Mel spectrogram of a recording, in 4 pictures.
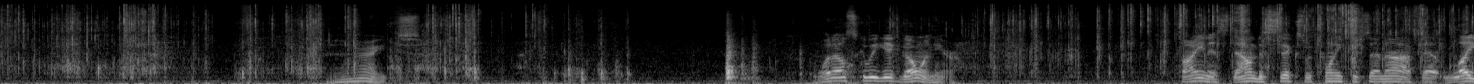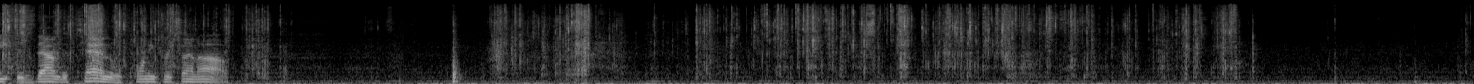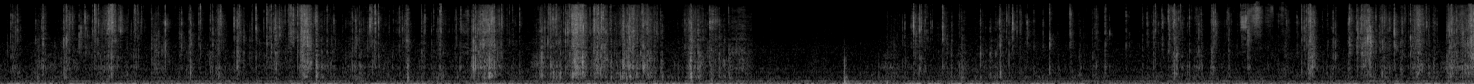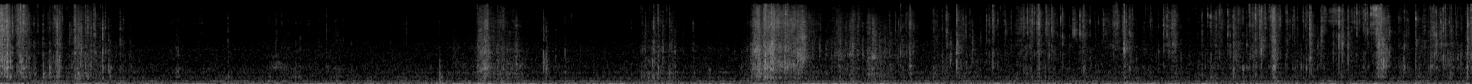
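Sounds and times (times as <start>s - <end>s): foil wrappers tearing and crinkling: 0.0s - 5.8s, 8.4s - 17.6s, 19.6s - 27.3s, 29.4s - 37.0s, 38.3s - 45.5s, 48.9s - 50.0s, 50.6s - 58.9s.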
